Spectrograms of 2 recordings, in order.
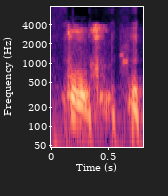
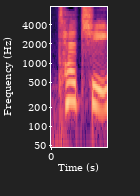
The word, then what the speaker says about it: tetchy: Teachy. Anyway, that's about it. Cheers her up. Have a great one. All right, let's see which pronunciation it actually is. Tetchy.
